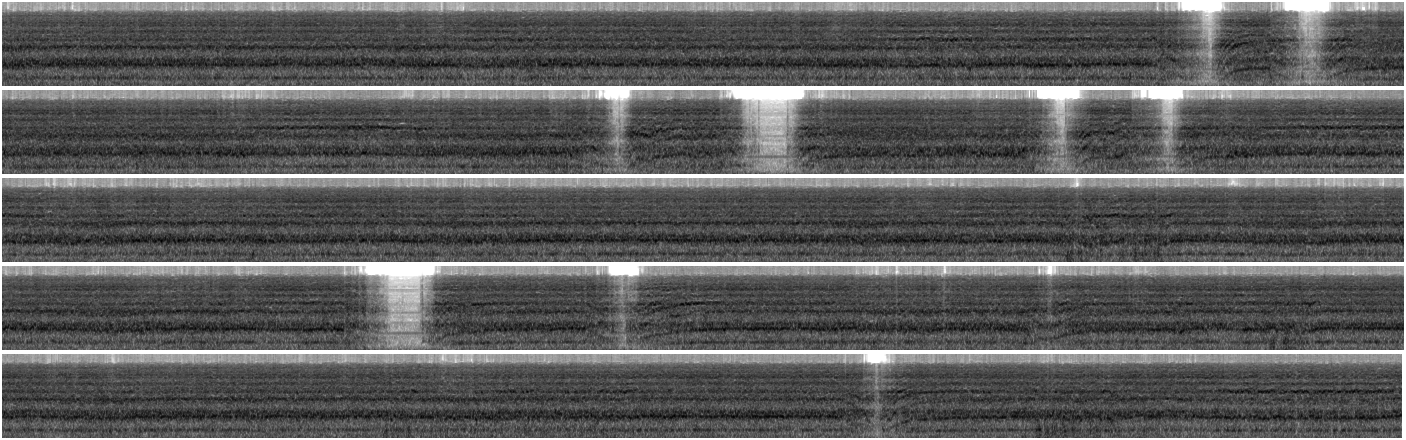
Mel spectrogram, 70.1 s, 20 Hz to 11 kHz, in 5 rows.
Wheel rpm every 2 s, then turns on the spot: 230, 230, 230, 230, 220, 210, 90, 200, 210, 200, 100, 160, 110, 180, 220, 220, 220, 230, 220, 220, 220, 220, 190, 140, 160, 220, 210, 230, 220, 230, 230, 230, 180, 230, 210.
24-26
